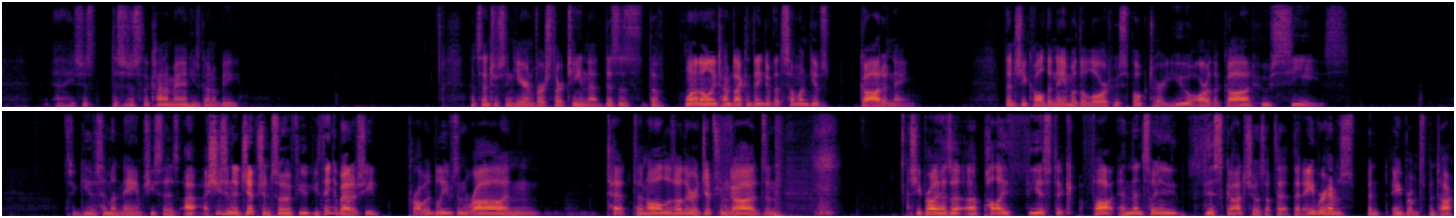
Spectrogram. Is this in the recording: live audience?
no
